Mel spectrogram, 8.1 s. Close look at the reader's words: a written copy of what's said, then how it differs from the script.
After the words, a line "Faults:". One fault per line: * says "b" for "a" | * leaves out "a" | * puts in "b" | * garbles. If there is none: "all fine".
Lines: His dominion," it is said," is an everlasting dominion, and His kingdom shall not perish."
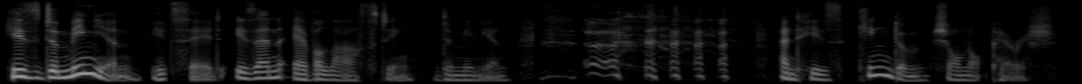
His dominion," it said," is an everlasting dominion, and His kingdom shall not perish."
Faults:
* leaves out "is"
